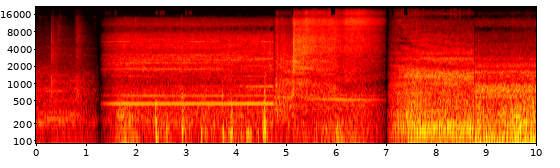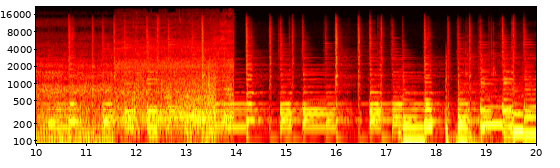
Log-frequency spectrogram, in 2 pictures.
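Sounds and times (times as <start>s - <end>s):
loud hissing water spray: 4.8s - 8.5s, 11.6s - 14.0s
motor humming: 7.1s - 14.0s.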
